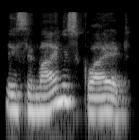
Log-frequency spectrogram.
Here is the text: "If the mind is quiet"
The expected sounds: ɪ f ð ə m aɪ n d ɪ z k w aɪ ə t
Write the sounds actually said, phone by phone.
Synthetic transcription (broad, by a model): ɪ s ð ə m aɪ n ɪ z k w aɪ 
